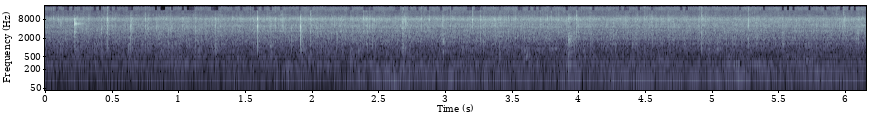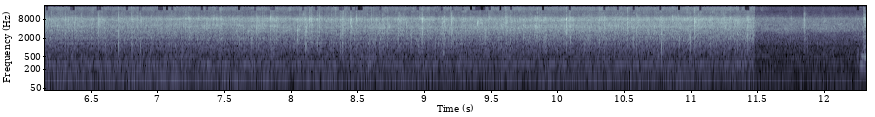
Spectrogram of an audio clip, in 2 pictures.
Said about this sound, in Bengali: আমি পনিরের সাথে কয়েক টুকরো আলু একসাথে ভেজে নেব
